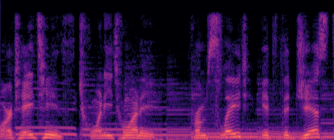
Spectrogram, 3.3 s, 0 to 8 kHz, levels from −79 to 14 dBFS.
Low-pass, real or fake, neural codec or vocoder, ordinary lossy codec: 7.2 kHz; real; none; MP3, 64 kbps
